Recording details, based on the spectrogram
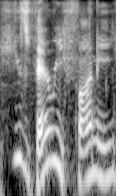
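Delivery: put-on soft, very high, sweet little old lady voice. Retelling what a little old lady said about a comedy show: imitating a sweet old lady. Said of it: "She just looks up at me all sweet".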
